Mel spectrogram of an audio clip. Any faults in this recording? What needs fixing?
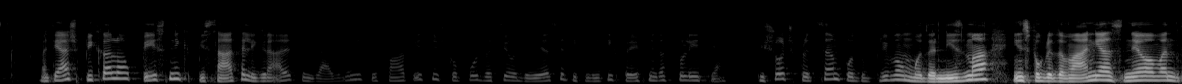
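From 1.71 s to 8.79 s there's automatic gain rising. The level at the mic dropped about 24 dB when the talker moved back around 2.5 s, so the AGC slowly cranked its gain up by about 17 dB, and the voice and room noise swell together. To prevent it, keep the talker at a steady distance, or slow the AGC and cap how far it's allowed to climb.

Then from 9.06 s to the end there's automatic gain falling. The talker came back in around 8.5 s while the gain was still high, so the sound hits loud and then sinks, room noise included, as the AGC backs off. A faster attack on the AGC's downward correction, or a limited gain range, would prevent that loud overshoot.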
